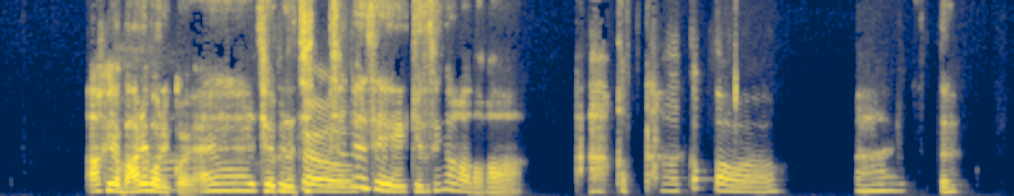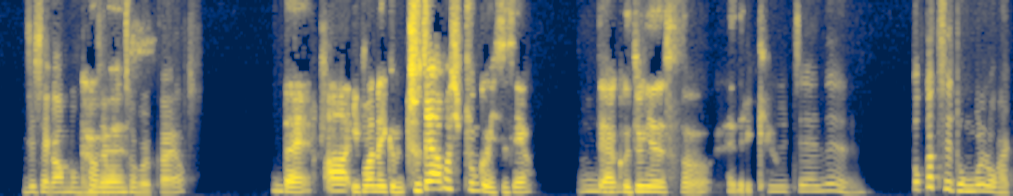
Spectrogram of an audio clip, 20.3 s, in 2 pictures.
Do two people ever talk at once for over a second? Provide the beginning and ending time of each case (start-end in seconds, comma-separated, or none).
1.1-3.6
